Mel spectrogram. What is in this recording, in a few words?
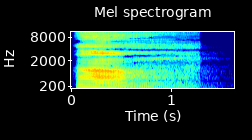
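sigh, dragon; fafnir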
